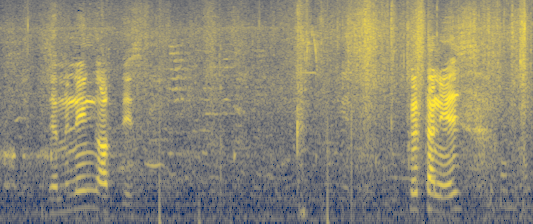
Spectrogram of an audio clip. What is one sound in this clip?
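An elderly man speaks calmly into a microphone close by.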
